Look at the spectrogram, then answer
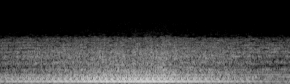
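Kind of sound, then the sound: vehicle, car engine speeding away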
